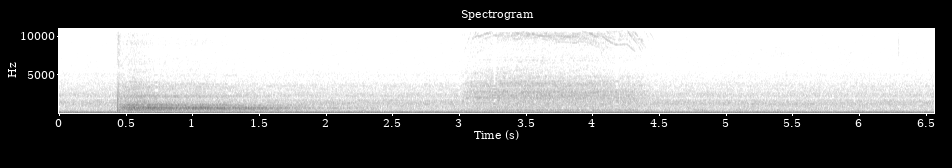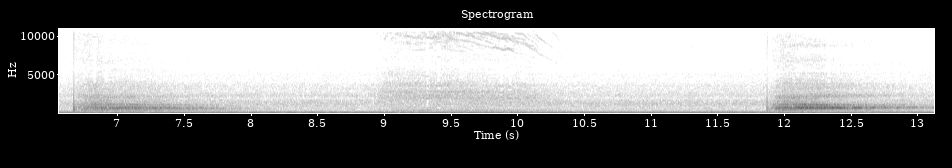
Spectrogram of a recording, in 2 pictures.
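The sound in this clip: Deep breaths taken during a guided breathing exercise. Three faint, airy breath sounds come at roughly even intervals, separated by softer pauses, over a low steady hum.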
